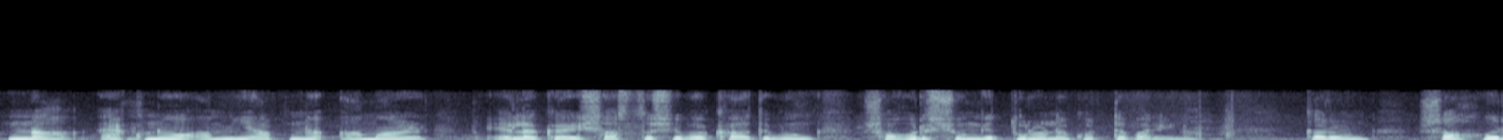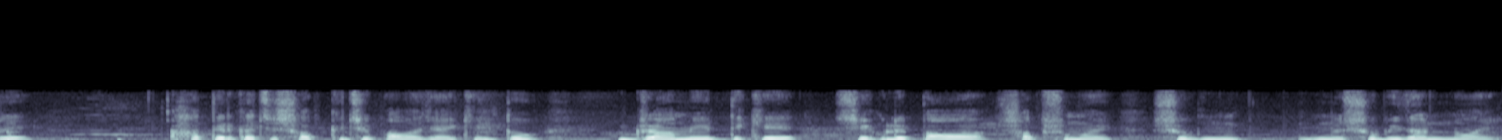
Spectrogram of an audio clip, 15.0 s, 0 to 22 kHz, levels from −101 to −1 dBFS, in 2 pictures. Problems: none marked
